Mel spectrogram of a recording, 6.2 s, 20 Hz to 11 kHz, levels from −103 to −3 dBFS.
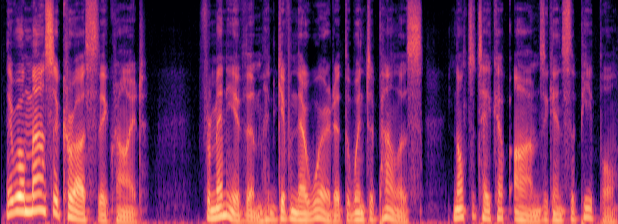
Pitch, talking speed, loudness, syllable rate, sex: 105 Hz, 250 wpm, -20 LUFS, 6.6 syllables/s, male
